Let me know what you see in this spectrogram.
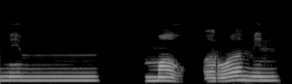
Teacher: गैन मोटा पढ़ेंगे, रॉ भी मोटी है, और आगे मिन है, लेकिन तनवीन के बाद नेक्स्ट लेटर मीम आ रहा है, तो अगेन यहाँ पे इदगाम हो रहा है।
